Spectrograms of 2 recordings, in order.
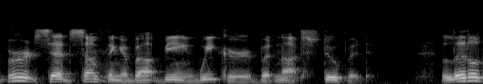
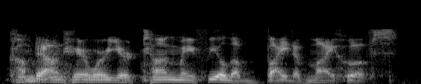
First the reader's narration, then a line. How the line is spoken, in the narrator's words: The gray beast snorted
